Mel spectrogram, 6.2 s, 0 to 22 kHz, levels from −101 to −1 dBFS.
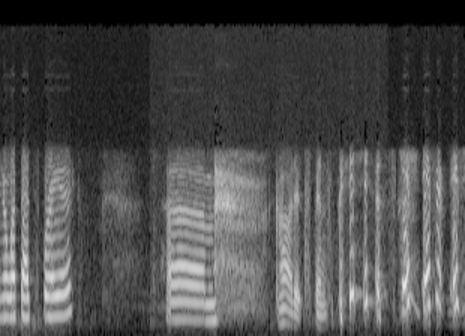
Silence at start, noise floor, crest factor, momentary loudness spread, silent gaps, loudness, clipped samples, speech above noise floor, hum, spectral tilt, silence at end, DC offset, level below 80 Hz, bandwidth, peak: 0 s; -54 dBFS; 16 dB; 11 LU; none; -24 LUFS; under 0.1%; 31 dB; none; -5 dB/octave; 0 s; under 0.1%; -76 dBFS; 16 kHz; -8 dBFS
